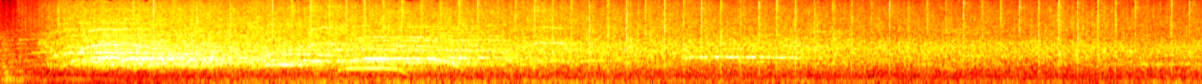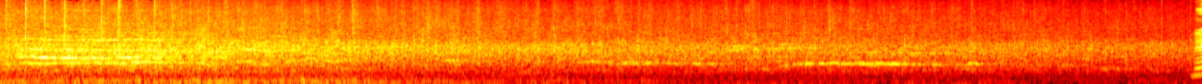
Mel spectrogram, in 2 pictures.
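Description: Concert hall audience applauding, with scattered whoops and cheers, after a piece for piano and orchestra ends. The applause is loudest in the first few seconds and slowly dies away.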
